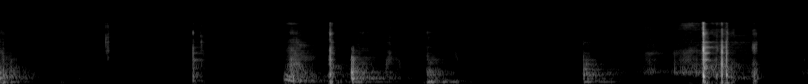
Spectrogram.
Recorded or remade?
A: remade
